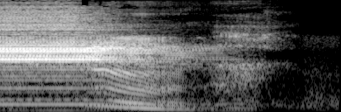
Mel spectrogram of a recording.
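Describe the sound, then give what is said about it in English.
A single loud, harsh game show buzzer blares for about a second, then droops downward in pitch and fades away. No one speaks over it. “He said no answers after the buzzer, Matt.”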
